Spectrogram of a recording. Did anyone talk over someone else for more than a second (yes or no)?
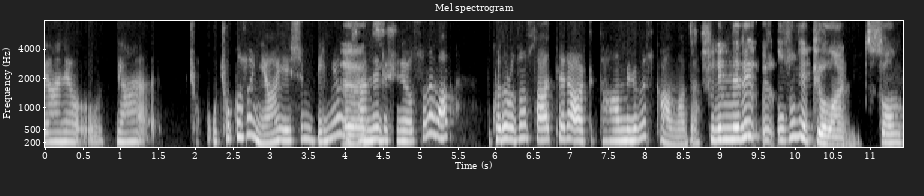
no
